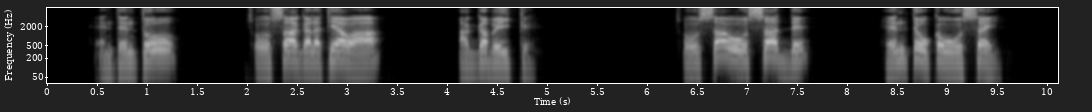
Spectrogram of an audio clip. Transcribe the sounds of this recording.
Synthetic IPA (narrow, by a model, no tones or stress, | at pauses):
hɪ̰nt̪ːɛnt̪ːoː | t͡sʼo̞ːsːaːɡɐlɐt̪ɪjaːwaː | ɐɡːɐbɛjkːɛ | t͡sʼoːsːaːwo̞ːsːaːd̪ːɛ | hɪnt̪ːɛwɔkːɐwo̞ːsːɐj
